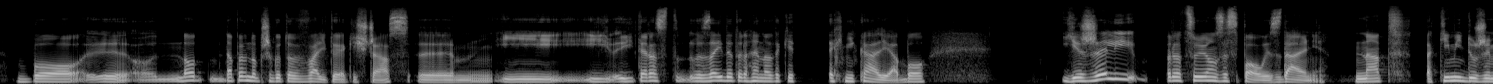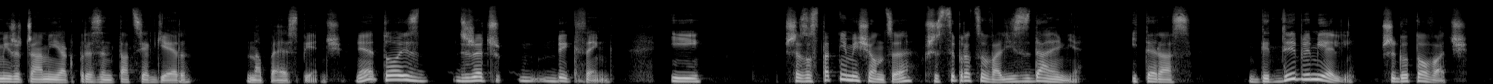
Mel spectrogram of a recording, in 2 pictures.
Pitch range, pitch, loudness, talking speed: 120-165 Hz, 140 Hz, -24 LUFS, 100 wpm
